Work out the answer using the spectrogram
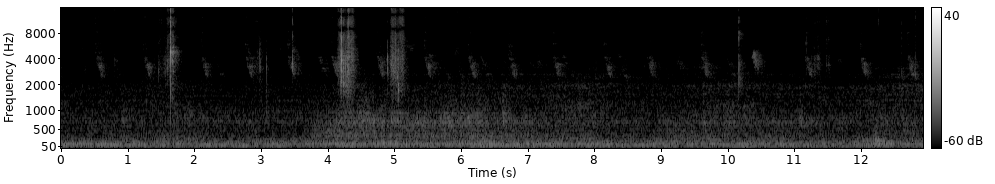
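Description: Faint, repeated chirping of a small bird, a few chirps a second, under near silence. A few soft clicks of metal dessert spoons working sticky lokum paste stand out, the loudest about one and a half seconds and four seconds in.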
